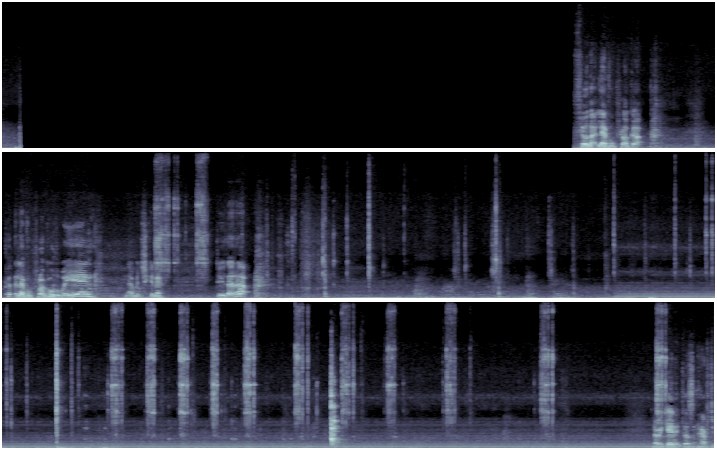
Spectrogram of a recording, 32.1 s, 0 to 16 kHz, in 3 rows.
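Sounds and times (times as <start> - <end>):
ratchet clicking: 13.0 - 13.9, 15.4 - 16.8, 19.8 - 28.5, 29.4 - 29.9, 31.2 - 31.6
steady hum: 15.4 - 32.0.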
